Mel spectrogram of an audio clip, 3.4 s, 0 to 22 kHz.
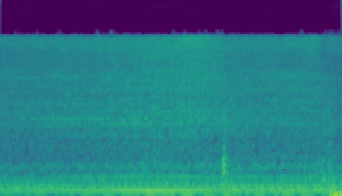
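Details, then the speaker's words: Infiniti Q50 after AMS fuel pump install, first start: slightly rough start, then steady healthy rumble with smooth revs, no knocks, misses or whine; nothing abnormal heard. "don't hear or see anything abnormal"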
